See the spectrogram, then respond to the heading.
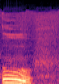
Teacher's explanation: Again, and notice how my jaw is opening on each one. And also notice how my lips are coming forward all the way on the ooh sound.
